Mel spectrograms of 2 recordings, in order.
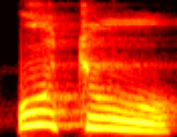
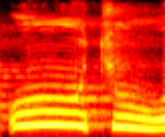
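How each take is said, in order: First: "أوتو" with a short, full u on the hamza, one beat only; ضمة قصيرة. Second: "أوتو" with the first u wrongly stretched long; إطالة الضمة خطأً. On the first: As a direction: keep the first vowel of "أوتو" brief and rounded. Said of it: "زمن حركة فقط". ("أوتو" بضمة همزة قصيرة بمقدار حركة) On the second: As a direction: drag the opening vowel of "أوتو" as a mistake. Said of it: "من الأخطاء الشائعة أن يقال". ("أوتو" بإطالة ضمة الهمزة خطأً) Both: Shown as a demonstration.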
